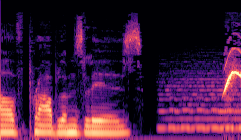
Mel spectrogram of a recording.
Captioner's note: whistles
